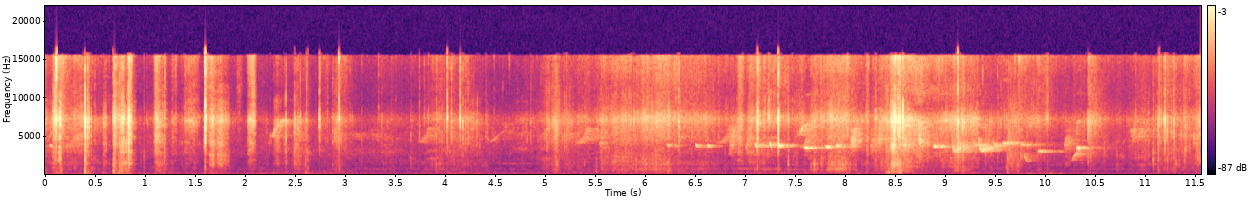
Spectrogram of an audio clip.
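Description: Knocks and rustling from a phone being handled, then footsteps on dry leaf litter, with a few faint high-pitched chirps from about six seconds in.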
